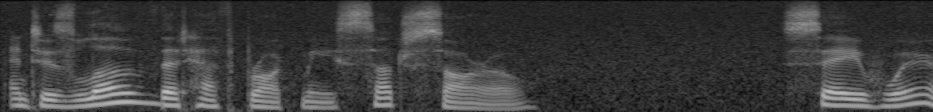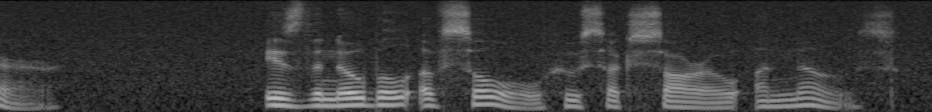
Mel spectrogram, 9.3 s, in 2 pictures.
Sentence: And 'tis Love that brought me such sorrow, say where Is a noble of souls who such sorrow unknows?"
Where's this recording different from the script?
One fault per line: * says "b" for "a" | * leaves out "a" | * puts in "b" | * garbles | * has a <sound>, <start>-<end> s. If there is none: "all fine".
* puts in "hath"
* says "the" for "a"
* says "soul" for "souls"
